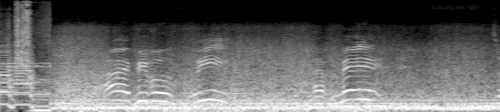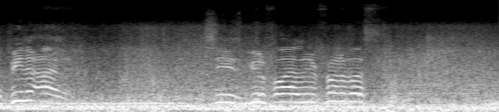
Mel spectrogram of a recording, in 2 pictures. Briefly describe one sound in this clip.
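A man speaks loudly with animation close by.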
